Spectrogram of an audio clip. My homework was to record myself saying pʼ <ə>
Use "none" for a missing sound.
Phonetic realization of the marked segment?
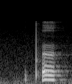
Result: ə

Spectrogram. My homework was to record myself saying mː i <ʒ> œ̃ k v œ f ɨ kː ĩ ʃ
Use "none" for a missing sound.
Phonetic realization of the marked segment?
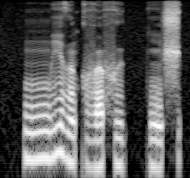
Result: ð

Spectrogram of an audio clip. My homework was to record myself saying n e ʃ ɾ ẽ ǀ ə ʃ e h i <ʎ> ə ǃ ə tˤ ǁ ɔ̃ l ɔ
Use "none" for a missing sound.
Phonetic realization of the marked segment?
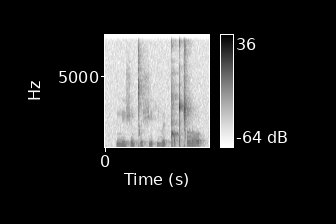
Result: l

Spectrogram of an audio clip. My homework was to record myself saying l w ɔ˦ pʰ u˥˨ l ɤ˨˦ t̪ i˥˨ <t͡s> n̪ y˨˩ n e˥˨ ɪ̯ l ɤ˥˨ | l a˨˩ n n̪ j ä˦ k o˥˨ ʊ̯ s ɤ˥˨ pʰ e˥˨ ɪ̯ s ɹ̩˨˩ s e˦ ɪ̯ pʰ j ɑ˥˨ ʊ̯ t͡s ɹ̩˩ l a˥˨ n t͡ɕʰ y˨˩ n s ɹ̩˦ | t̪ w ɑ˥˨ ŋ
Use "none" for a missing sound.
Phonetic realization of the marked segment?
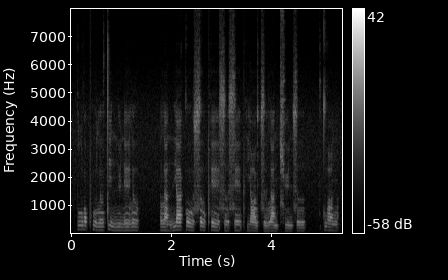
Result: n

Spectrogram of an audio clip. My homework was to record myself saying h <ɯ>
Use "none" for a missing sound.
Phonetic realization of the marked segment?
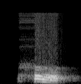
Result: u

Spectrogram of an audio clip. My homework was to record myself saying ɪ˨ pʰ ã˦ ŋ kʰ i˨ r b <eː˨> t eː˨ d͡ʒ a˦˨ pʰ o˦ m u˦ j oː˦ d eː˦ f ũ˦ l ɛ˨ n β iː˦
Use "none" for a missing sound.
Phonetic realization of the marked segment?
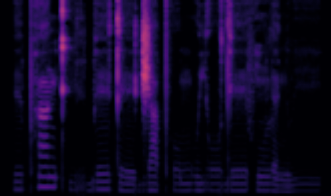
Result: eː˦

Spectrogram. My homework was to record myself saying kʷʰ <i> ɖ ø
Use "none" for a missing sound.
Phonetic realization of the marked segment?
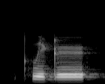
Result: i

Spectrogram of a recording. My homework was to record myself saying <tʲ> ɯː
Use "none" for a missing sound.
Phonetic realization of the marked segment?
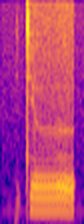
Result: tʲ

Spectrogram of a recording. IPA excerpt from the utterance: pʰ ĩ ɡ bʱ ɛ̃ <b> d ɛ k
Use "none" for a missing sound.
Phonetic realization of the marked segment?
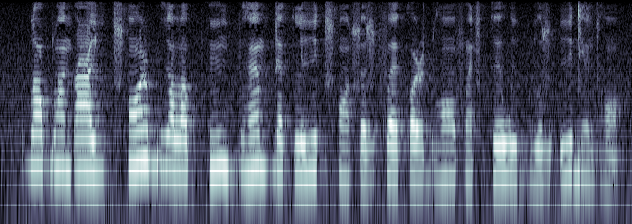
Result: b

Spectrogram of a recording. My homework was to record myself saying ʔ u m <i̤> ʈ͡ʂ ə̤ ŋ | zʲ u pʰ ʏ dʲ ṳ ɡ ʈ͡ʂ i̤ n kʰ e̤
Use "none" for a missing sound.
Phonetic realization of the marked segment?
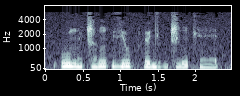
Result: e̤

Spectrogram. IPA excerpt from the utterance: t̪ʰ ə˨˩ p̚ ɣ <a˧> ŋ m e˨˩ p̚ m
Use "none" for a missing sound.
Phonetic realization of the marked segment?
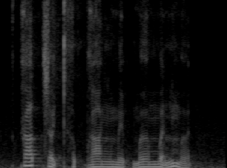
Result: a˧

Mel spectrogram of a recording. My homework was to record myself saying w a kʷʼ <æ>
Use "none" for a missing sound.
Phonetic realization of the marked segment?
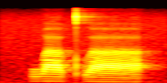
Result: a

